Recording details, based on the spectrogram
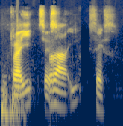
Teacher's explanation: Se rompe el diptongo porque se carga la voz en la vocal débil, que está con una fuerte. Y están en sílabas distintas también. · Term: Hiato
